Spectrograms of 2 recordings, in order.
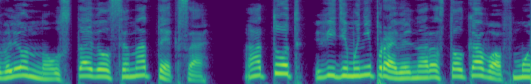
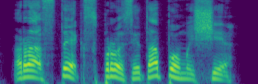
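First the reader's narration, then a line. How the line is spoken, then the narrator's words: Wry snort. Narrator (Russian): хмыкнул Строгов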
